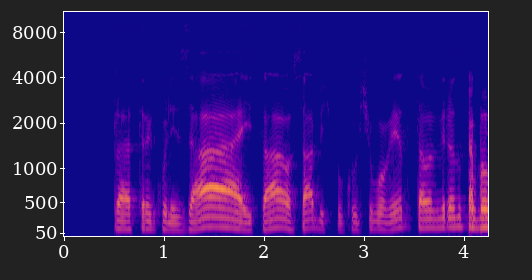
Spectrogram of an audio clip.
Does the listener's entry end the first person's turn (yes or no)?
yes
